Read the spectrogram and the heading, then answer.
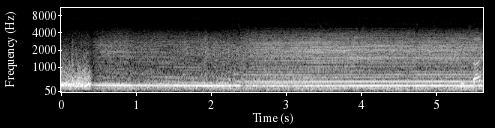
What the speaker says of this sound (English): Folks, you hear that 10 car back out of the gas?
